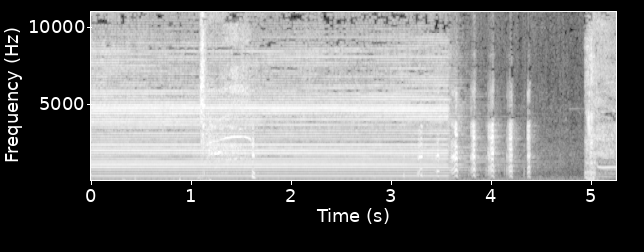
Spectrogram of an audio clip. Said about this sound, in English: Classic guy crashed into a telephone pole, forehead on. That is, if someone is honking that long, you can only assume it's their unconscious forehead.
